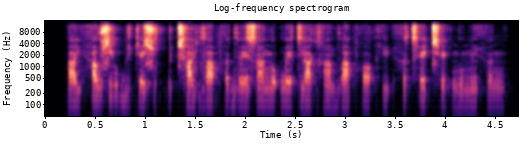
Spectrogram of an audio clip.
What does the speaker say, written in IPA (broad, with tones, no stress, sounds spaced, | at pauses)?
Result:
a˨˩ j h a˦ w ɕ j u˥˧ b i˧ k e˨˩ ɕ u˨ k̚ u˧ t͡ɕʰ a˨˩ j ɡ w a˥˧ pʰ ə˧ ɡ w e˧ s ã˦ n̪ o˦ ʔ w e˧ t͡s j a˦ kʰ ã˧ b w a˦ pʰ ɔ˥˧ kʰ i˦ ʔ h ə˧ t͡sʰ e˦ t͡ɕʰ e˨ k̚ n̪ u˧ m ĩ˦ h ə˨˩ ŋ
